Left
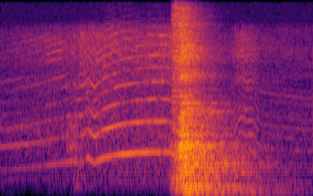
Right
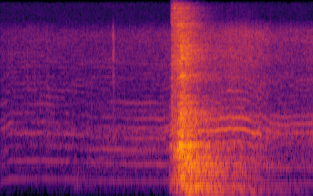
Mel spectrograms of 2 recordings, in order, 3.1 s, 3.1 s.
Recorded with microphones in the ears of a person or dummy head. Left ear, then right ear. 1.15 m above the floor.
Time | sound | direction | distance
1.7 | a microwave | 35° right (ahead or behind) | 0.8 m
